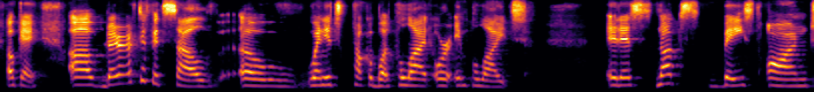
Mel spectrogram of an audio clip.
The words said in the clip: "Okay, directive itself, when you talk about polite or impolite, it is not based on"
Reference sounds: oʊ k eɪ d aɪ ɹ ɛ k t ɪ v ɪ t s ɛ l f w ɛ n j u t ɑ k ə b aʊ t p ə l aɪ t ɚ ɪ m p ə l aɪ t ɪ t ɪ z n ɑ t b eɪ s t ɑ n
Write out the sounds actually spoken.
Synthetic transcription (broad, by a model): oʊ k eɪ d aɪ ɹ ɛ k t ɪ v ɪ t s ɛ l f w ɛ n j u t ɑ k ə b aʊ t p ə l aɪ t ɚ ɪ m p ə l aɪ t ɪ t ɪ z n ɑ t b eɪ s t n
